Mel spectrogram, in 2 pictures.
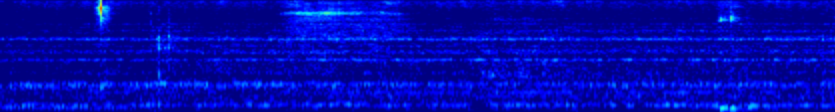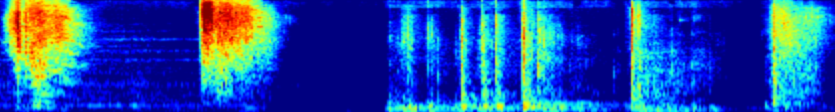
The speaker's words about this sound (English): All right, Katniss was looking at the pile of explosives. There's the explosion. She was very close to the explosion. She was her body was thrown. That's how much pressure and force there was.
